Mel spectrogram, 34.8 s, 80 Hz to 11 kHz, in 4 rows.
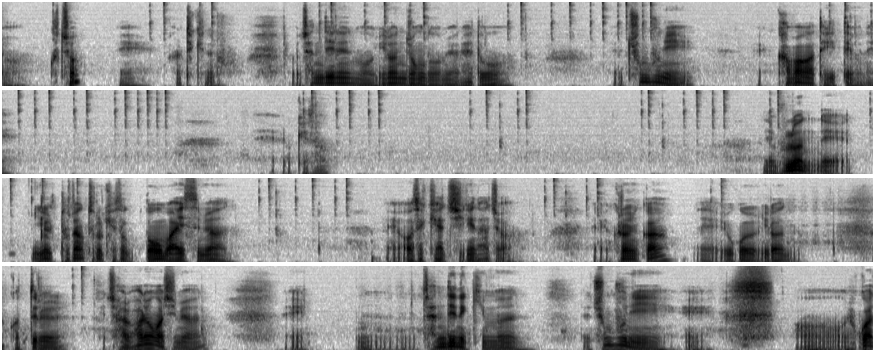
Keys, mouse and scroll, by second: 2.6 alt+click, 4.5 alt+click, 11.3 alt+click, 13.1 alt+click, 14.8 alt+click, 19.5 alt+click, 22.4 alt+click, 30.6-31.3 alt+scroll down 1, 31.3-31.7 alt+scroll up 1, 32.3 alt+scroll down 1, 33.1 alt+scroll up 1, 34.6-34.8 alt+scroll down 1.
